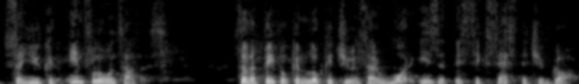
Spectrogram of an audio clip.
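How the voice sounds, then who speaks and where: Mellow-voiced man preaching a sermon. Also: on the high side, lively intonation, moderate pace, husky. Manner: earnest preaching, rhetorical questions. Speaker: pastor. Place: church.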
